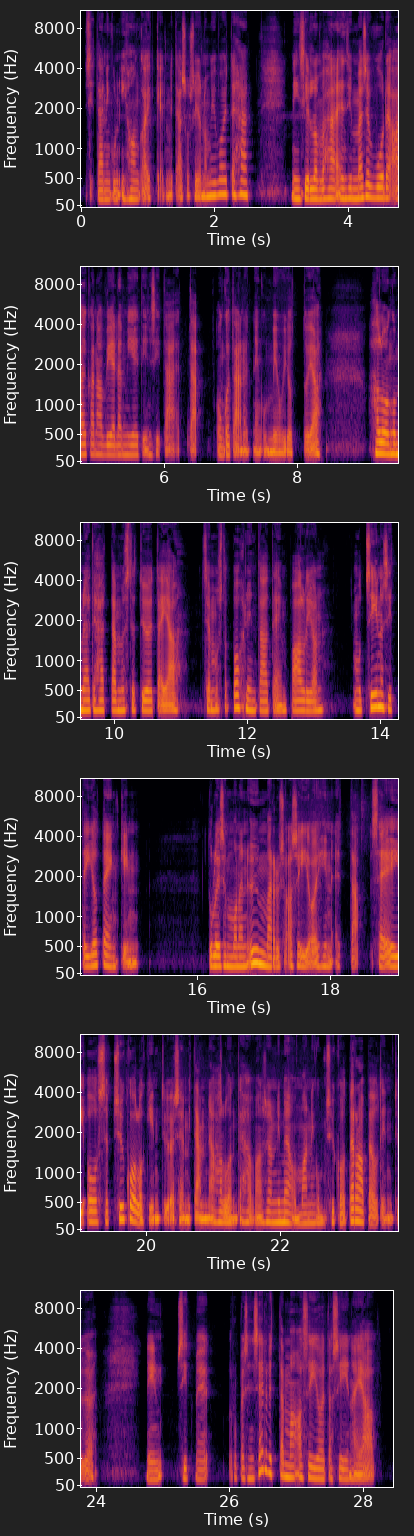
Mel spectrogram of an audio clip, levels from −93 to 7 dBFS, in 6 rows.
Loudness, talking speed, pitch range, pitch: -24 LUFS, 155 wpm, 165-220 Hz, 175 Hz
